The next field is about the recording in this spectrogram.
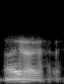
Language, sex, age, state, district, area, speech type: Dogri, male, 18-30, Jammu and Kashmir, Kathua, rural, conversation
